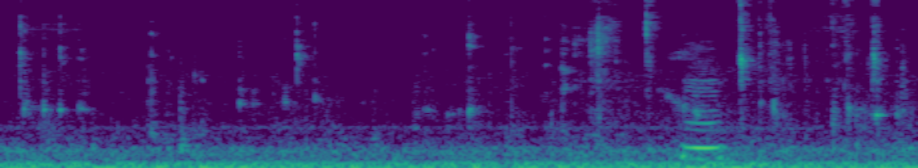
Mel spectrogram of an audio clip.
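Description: Mouth sounds of a person eating a big candy: scattered small clicks and smacks of chewing and sucking, with a brief hummed "mm" about four seconds in, over a steady low hum.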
